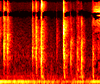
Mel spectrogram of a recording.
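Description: Plastic packaging of a body scrubber being handled, giving a few irregular sharp clicks and light crinkles.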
